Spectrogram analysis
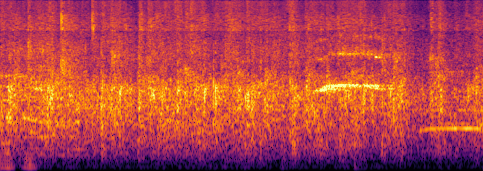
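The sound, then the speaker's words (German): Loud, dense applause holds steady with little change in level, with a few sharper claps standing out and a couple of brief, thin whistle-like tones rising above the clapping. “Gibt's doch auch einen Applaus davor.”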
